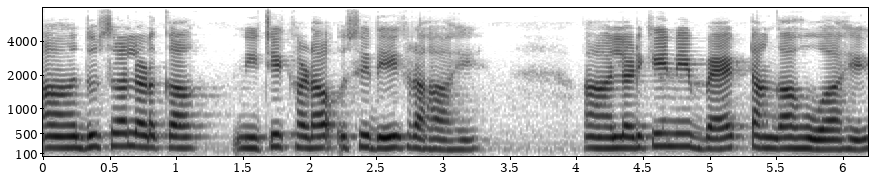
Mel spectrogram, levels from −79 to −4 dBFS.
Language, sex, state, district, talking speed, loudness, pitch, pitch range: Hindi, female, Uttar Pradesh, Etah, 155 wpm, -14 LUFS, 220 Hz, 215-230 Hz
